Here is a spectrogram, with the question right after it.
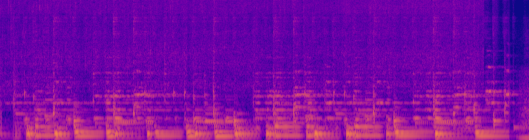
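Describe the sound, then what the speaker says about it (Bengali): Ginger garlic paste sizzles and fries loudly in a hot pan, crackling continuously, with regular low scraping beats like stirring throughout. "আদা রসুনের পেস্ট দিয়ে এই মশলাটাও খুব ভালোভাবে কষিয়ে নিতে হবে"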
